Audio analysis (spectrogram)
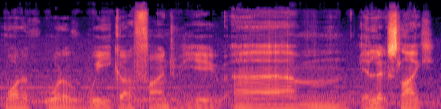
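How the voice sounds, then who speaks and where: Low-voiced man playing through a game, music behind. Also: gravelly. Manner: halting, thinking aloud. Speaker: game walkthrough player. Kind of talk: casual let's play commentary, reading game text aloud.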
